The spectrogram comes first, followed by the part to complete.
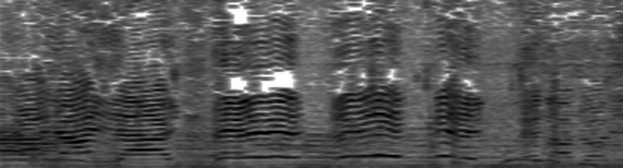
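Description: High-pitched voices singing in short phrases over the steady low drone of a vehicle engine, heard inside the crowded passenger compartment.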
